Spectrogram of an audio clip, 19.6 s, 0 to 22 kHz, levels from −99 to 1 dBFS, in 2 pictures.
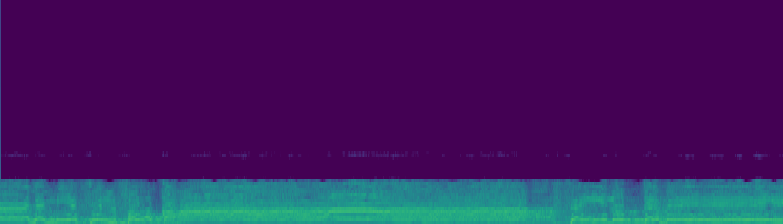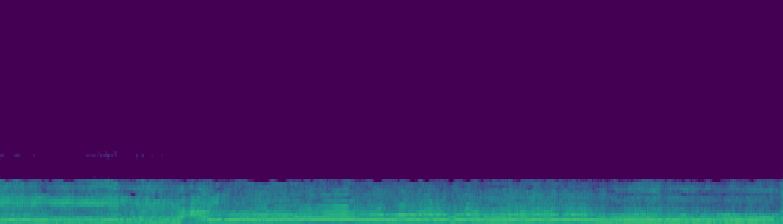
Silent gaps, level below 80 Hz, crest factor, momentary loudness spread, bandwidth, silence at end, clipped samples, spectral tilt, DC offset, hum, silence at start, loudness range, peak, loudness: none; -64 dBFS; 14 dB; 3 LU; 4.6 kHz; 0 s; under 0.1%; -1.5 dB/octave; 0.7%; none; 0 s; 2 LU; -22 dBFS; -34 LUFS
